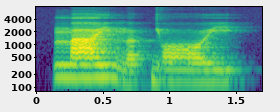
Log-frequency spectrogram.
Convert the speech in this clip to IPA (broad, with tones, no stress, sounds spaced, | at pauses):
m aː˥ j n̪ ɐ˨˥ k̚ j ɔː˧ j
